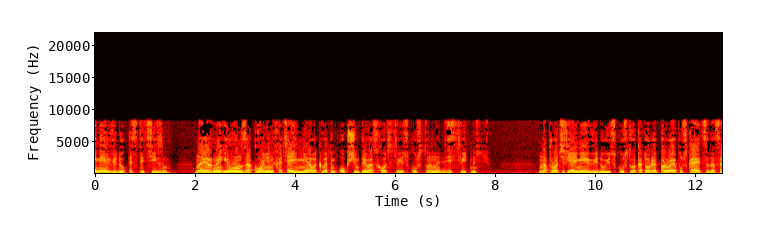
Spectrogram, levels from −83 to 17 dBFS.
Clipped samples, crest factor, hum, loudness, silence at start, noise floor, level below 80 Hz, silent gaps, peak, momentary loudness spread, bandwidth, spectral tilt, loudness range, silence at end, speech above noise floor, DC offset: under 0.1%; 14 dB; none; -16 LUFS; 0 s; -44 dBFS; -42 dBFS; none; -2 dBFS; 7 LU; 8.8 kHz; -4.5 dB/octave; 5 LU; 0 s; 28 dB; under 0.1%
